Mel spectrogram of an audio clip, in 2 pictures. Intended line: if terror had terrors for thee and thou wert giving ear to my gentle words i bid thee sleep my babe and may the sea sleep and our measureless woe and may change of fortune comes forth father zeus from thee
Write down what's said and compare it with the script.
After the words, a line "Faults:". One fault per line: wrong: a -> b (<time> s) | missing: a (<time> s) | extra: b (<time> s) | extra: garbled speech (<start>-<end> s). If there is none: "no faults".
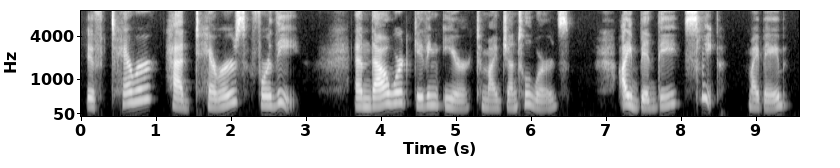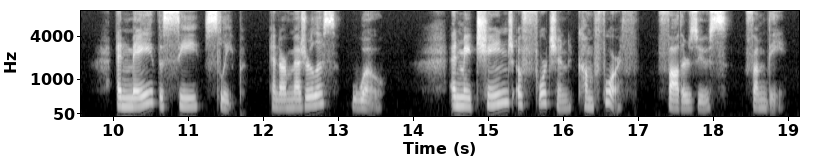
if terror had terrors for thee and thou wert giving ear to my gentle words i bid thee sleep my babe and may the sea sleep and our measureless woe and may change of fortune come forth father zeus from thee
Faults:
wrong: comes -> come (16.2 s)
